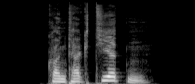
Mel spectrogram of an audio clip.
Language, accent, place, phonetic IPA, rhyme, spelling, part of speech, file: German, Germany, Berlin, [kɔntakˈtiːɐ̯tn̩], -iːɐ̯tn̩, kontaktierten, adjective / verb, De-kontaktierten.ogg
- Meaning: inflection of kontaktieren: 1. first/third-person plural preterite 2. first/third-person plural subjunctive II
